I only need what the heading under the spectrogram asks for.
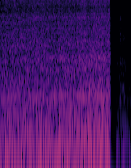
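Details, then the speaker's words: Motorbike tyre after a puncture repair: a steady hiss of air escaping past the plug, then it stops abruptly. The plug failed, possibly because it went in with no air pressure in the tyre, and a new tyre is needed. "so this plug hasn't worked you can hear the uh you can hear the air leaking out from there well new tyre needed"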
